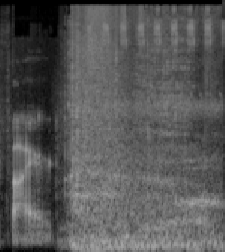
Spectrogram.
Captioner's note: growling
